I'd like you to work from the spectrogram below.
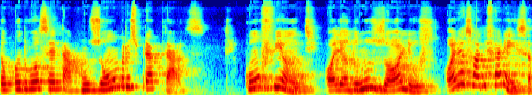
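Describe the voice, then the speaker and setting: A woman's high pitch comes through as she talks at a fairly slow speed. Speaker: self-help youtuber. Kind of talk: motivational talk to camera.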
